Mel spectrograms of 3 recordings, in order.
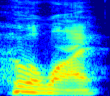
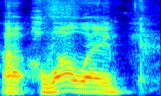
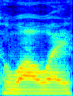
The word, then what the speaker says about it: Huawei: I was going to go Huawei, and of course that's wrong. Huawei. Huawei are a major Chinese firm which may or may not have connections to the CCP.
